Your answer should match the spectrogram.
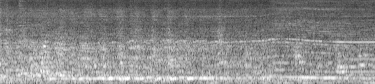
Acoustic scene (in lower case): cafe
